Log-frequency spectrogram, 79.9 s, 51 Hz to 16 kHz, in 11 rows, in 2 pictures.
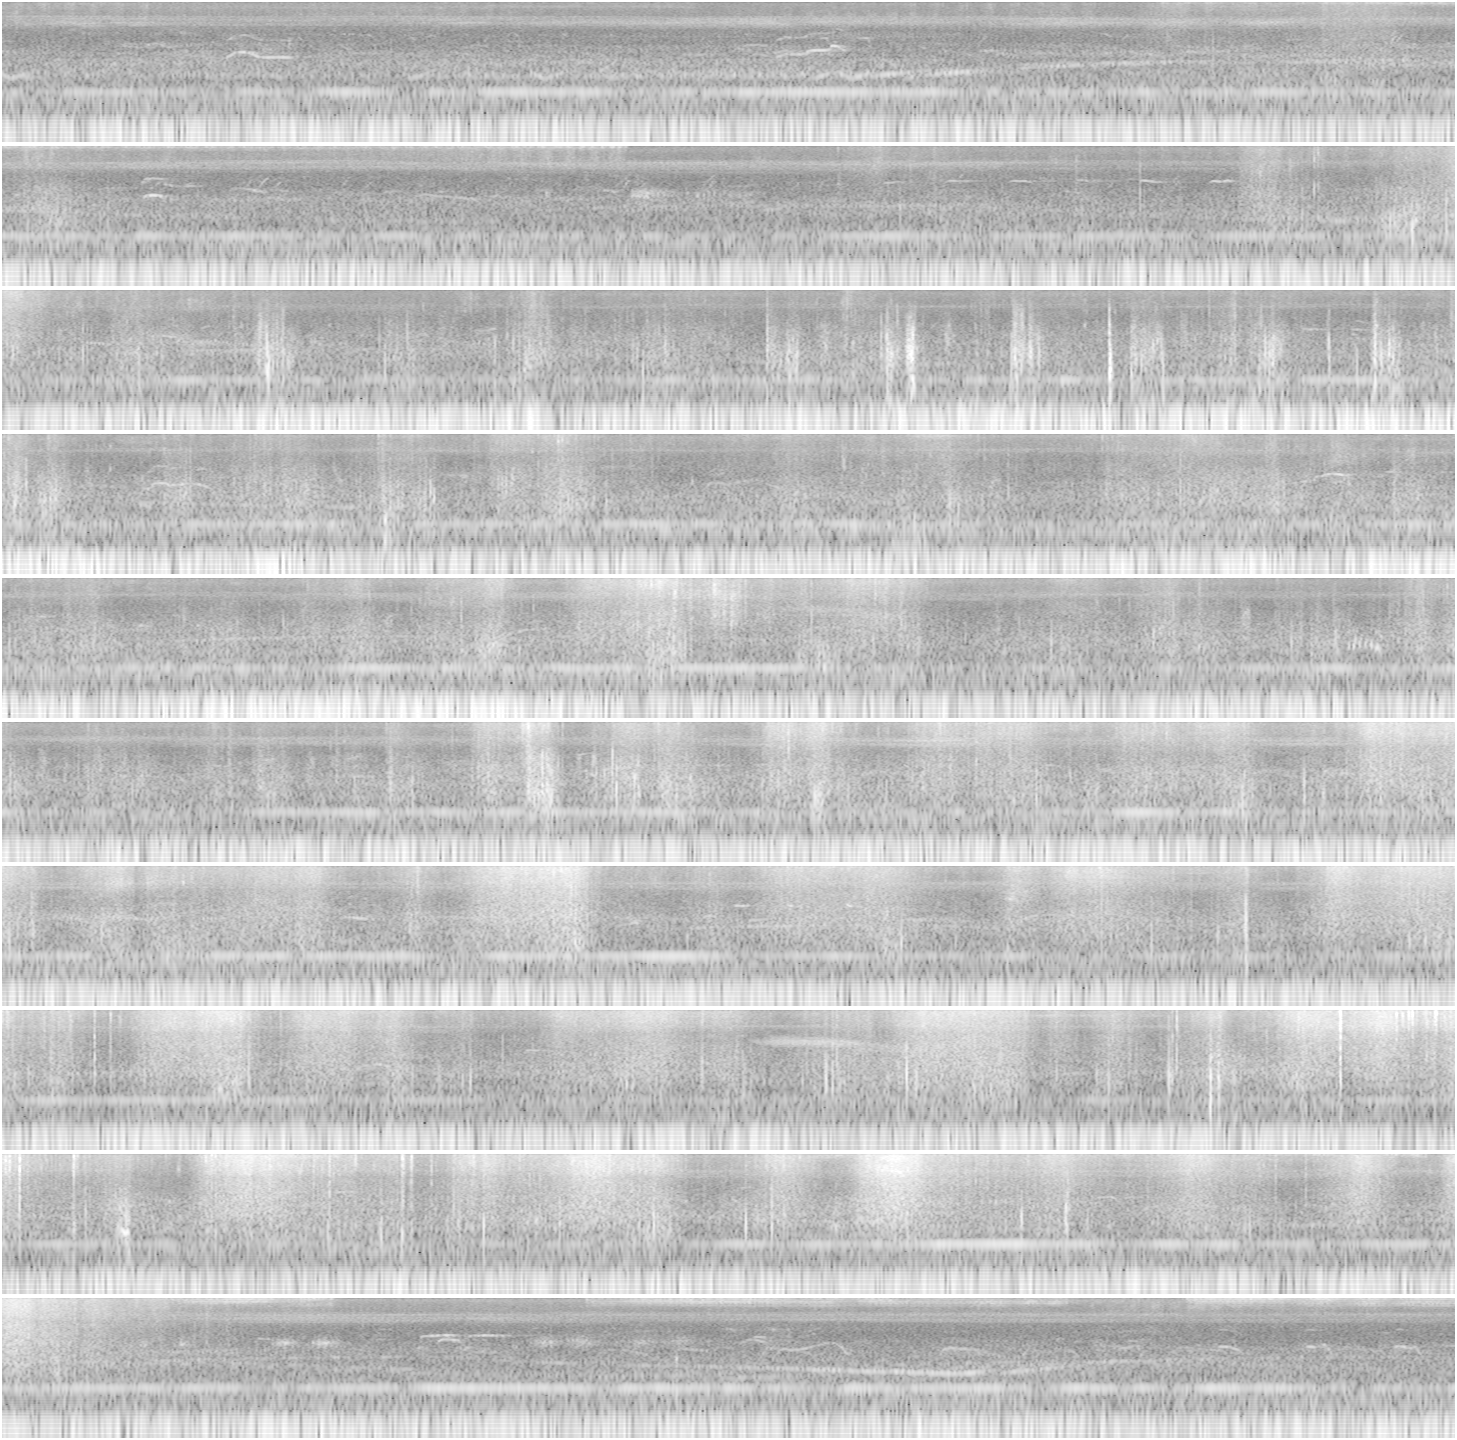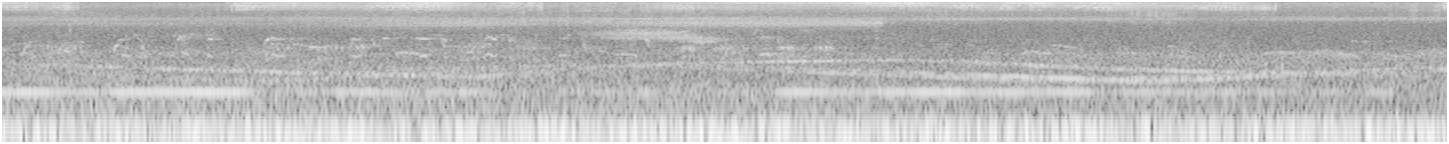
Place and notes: Văcărești swamp, bucharest, romania - walking
crazy.
2 x dpa 6060 mics (fixed on ears).
România, 2 July 2022, 15:35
